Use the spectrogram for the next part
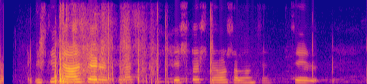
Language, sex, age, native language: Icelandic, male, 11, Icelandic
